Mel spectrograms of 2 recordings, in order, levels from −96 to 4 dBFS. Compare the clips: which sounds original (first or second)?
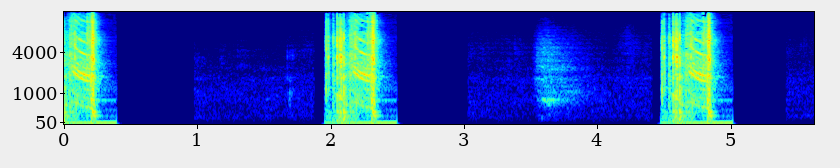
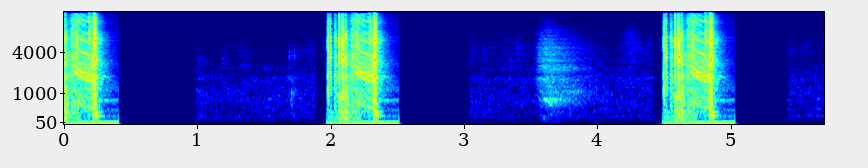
first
